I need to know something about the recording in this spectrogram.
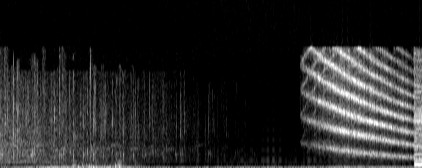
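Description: Added game-show sound effects: a steady low bass drone, joined about three seconds in by a repeating falling whistle-like sweep that cues a harnessed contestant being lowered toward the water pool.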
